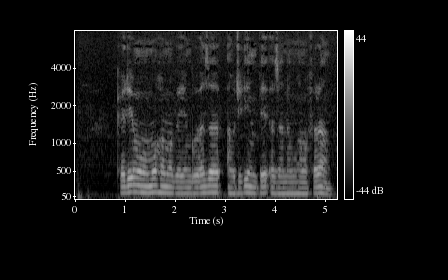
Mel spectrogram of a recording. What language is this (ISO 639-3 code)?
kin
